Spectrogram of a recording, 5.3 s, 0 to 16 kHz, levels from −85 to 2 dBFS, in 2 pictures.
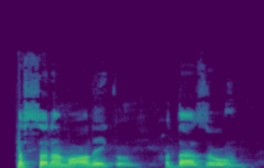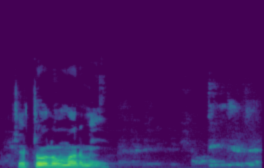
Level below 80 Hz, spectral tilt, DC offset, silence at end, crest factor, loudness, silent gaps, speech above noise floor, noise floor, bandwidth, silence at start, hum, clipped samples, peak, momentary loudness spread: -70 dBFS; -6.5 dB/octave; under 0.1%; 0.05 s; 22 dB; -21 LUFS; none; 40 dB; -61 dBFS; 10.5 kHz; 0.2 s; none; under 0.1%; -2 dBFS; 16 LU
